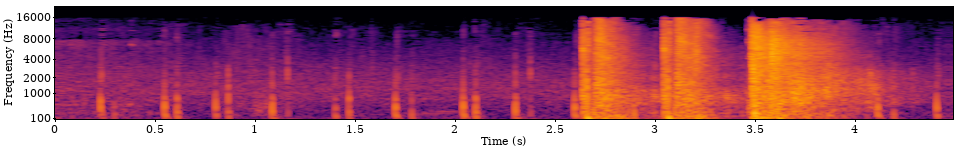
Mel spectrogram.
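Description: Gunfire in the zombie survival game Miscreated: a few sharp, loud bursts of shots crack in quick succession near the end, after a stretch of soft, rhythmic footstep-like thuds.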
